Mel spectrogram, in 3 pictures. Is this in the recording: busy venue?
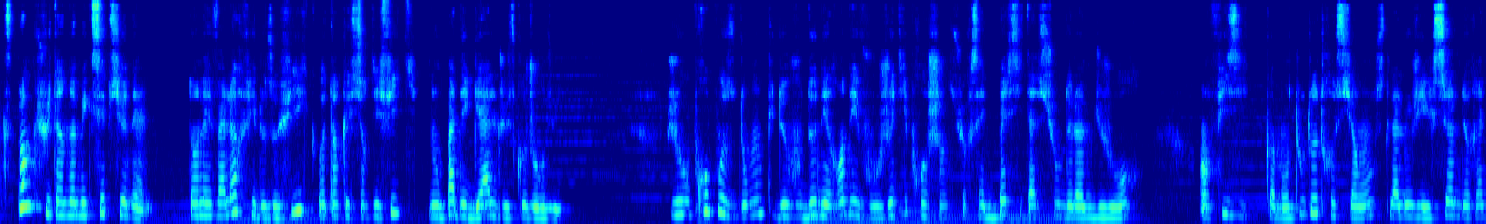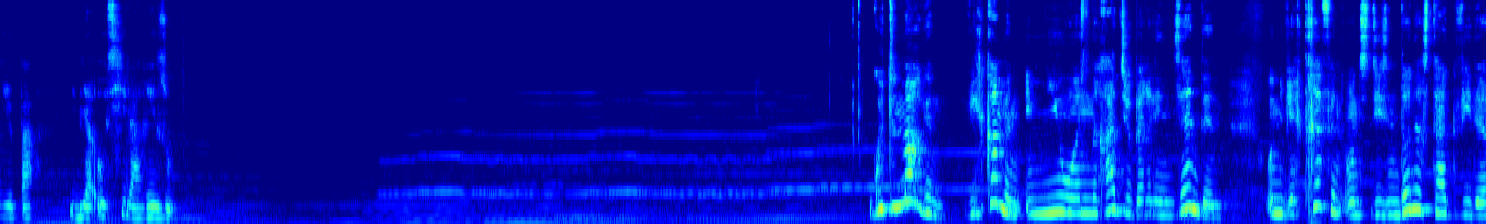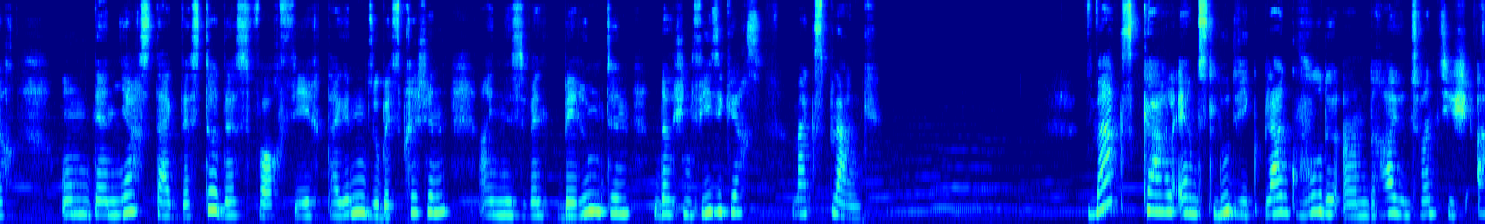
no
